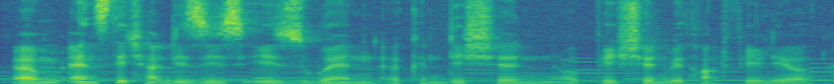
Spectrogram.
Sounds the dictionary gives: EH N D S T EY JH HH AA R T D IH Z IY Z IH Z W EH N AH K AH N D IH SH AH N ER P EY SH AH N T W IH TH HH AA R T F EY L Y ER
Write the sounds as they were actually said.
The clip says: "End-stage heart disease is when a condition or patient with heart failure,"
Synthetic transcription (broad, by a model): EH N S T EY CH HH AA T D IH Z IY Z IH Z W EH N AH K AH N D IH SH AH N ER P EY SH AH N W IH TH HH AA T F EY L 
